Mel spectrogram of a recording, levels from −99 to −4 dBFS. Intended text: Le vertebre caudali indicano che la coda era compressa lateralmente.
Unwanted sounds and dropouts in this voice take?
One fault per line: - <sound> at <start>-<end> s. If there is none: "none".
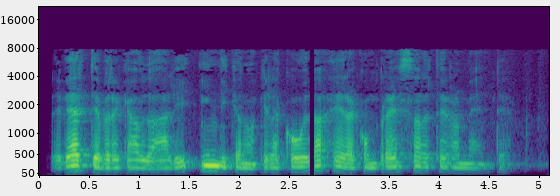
- dropout at 2.7-2.8 s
